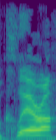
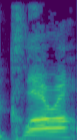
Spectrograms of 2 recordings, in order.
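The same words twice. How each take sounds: First: "Clara" with an "air" vowel, like Clair-ra; alternative pronunciation. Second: "Clara" with a broad "ah", like Clah-ra; first pronunciation. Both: Shown as a demonstration. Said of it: "still don't know how to pronounce your name".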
